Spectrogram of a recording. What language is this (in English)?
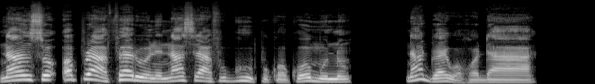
Akan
